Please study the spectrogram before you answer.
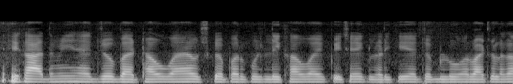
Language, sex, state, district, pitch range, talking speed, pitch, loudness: Hindi, male, Chhattisgarh, Bilaspur, 120-125 Hz, 270 wpm, 120 Hz, -19 LUFS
